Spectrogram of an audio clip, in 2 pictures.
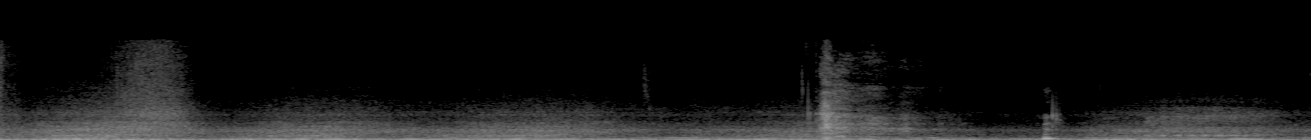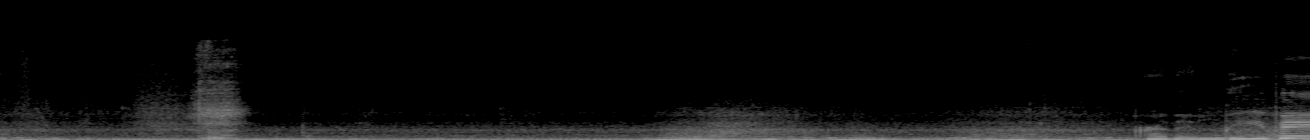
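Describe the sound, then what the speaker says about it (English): A car engine runs steadily at a distance outside a German farmhouse, a low faint rumble with occasional louder surges. "Are they leaving or just running the car?"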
